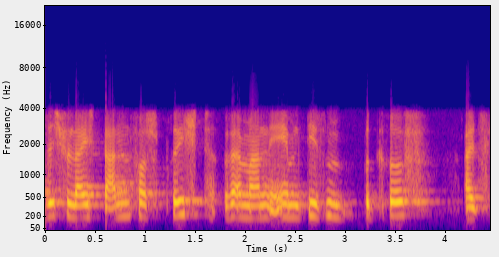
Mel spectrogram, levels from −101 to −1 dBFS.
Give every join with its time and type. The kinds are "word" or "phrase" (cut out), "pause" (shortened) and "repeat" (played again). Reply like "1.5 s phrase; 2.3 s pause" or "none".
none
